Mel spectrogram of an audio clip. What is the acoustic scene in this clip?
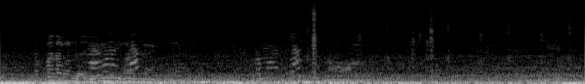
car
